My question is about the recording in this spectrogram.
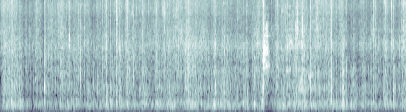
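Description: Hollow plastic ball-pit balls clattering in a plastic paddling pool as puppies scramble through them: many quick, irregular clicks over a steady low rumble.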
